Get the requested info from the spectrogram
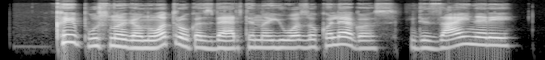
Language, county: Lithuanian, Vilnius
